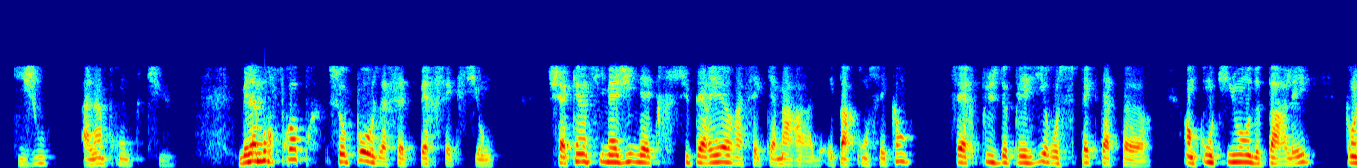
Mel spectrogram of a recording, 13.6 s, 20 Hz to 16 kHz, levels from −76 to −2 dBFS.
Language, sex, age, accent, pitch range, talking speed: French, male, 50-69, French, 120-160 Hz, 140 wpm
